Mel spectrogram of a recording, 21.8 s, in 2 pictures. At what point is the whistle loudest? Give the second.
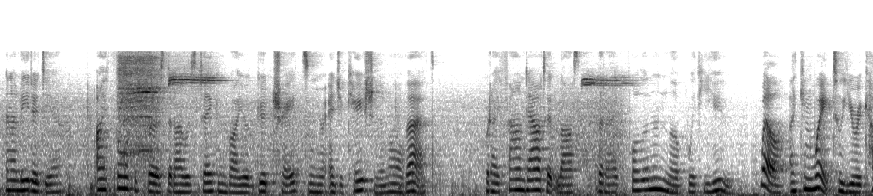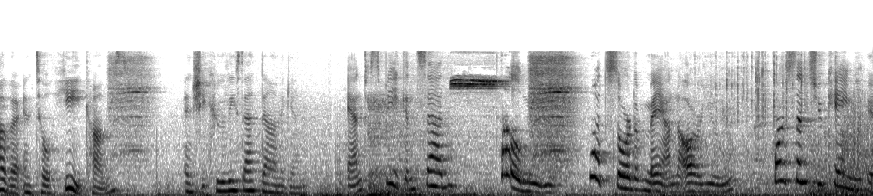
17 s.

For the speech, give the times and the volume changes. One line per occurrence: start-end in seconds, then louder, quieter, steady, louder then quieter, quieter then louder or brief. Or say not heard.
0.0-21.7 steady.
